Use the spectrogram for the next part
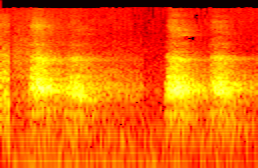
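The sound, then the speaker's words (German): Inside a home during a paramedic call, a dog barks in two pairs of sharp, mid-pitched woofs with a short pause between them. The barks are moderately loud, with no voices present. “Und der Hund bellt immer noch.”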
